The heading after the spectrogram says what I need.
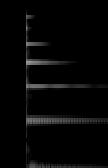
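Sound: ding chime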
